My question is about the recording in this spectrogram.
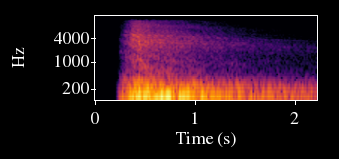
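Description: Logo-reveal whoosh sound effect: a sudden swoosh about a quarter second in, with a deep rumble under it, fading away.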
